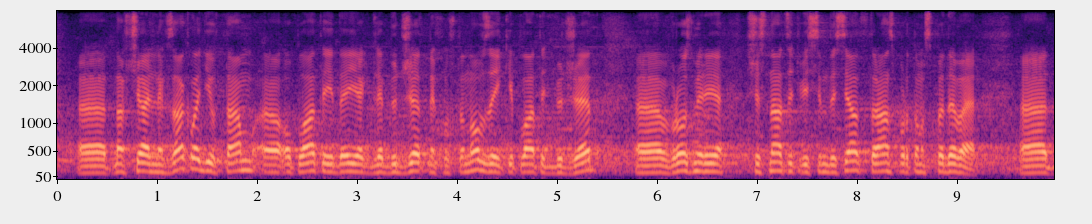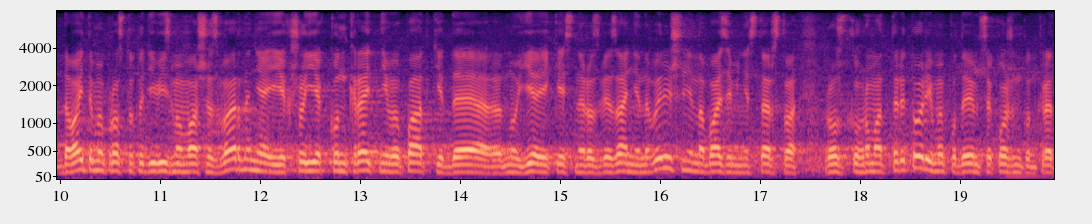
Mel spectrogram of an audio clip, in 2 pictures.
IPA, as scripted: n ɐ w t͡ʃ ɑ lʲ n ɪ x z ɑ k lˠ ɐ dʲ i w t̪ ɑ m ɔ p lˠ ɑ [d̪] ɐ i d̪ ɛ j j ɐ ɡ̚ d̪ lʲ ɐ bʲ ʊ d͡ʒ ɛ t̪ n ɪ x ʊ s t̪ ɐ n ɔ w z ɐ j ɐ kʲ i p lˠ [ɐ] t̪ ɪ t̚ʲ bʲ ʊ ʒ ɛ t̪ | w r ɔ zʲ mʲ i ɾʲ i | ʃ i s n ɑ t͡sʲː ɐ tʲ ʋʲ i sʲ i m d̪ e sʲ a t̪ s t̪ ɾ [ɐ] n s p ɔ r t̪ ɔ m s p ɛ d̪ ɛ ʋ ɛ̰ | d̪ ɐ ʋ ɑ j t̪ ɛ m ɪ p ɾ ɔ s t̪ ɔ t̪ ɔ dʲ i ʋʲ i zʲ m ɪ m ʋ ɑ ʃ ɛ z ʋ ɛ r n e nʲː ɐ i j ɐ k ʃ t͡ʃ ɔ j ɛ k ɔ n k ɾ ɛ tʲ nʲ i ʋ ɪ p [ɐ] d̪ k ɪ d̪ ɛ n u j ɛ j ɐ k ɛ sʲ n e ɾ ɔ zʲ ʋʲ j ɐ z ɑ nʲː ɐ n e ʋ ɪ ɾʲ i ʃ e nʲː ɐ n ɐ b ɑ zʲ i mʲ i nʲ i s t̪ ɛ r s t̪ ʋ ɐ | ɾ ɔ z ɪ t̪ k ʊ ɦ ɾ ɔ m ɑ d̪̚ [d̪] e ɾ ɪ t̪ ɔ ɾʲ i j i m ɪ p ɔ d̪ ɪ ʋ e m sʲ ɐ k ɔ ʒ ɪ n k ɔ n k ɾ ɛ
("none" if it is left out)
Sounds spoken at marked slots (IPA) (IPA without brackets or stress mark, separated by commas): t̪, ɑ, ɑ, ɑ, t̪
